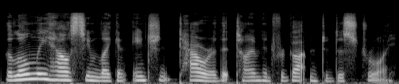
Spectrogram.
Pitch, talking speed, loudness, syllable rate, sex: 185 Hz, 210 wpm, -18 LUFS, 6.0 syllables/s, female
